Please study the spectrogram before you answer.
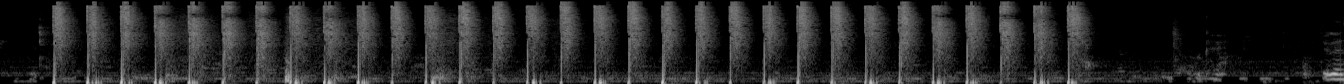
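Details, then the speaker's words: Handheld pico laser with the 532 nm tip for colour tattoo removal: rapid sharp snapping pulses, about three a second for ten seconds, then quiet; pico laser firing. "use low energy this is low energy so the power is not that strong"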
